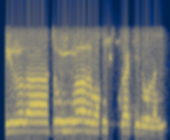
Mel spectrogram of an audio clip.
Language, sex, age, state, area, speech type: Punjabi, male, 18-30, Punjab, urban, conversation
